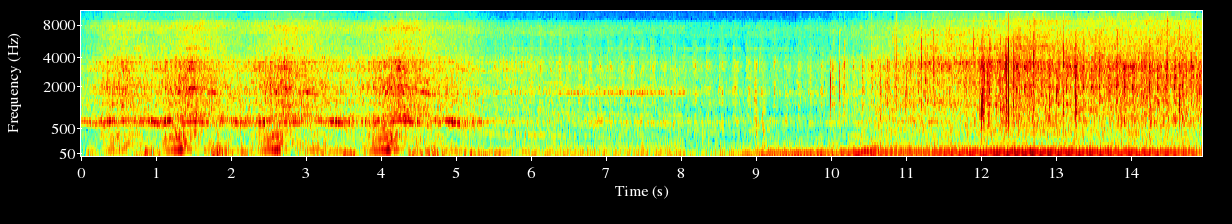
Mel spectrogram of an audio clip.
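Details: 2007 Mercedes E350 4MATIC, bought cheap after previous owner parked it when it made noise: revs rise and fall with dull knocking, then heavier low rumble under load; engine knock, also burning oil with blue smoke.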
